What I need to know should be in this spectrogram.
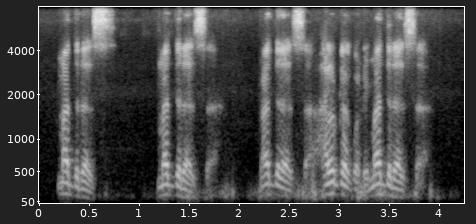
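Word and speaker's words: مدرسہ: একটি জরুরি বিষয় মাদ্রাসায় এর হা উচ্চারণে আসে না। মাদ্রাসায় এর হা উচ্চারণে আসে না। বাংলায় মাদ্রাসা বাংলায় মাদ্রাসা উচ্চারণে যেমন হ নেই লেখাও নেই। উর্দুতে লেখাই হ আছে উচ্চারণে নেই।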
